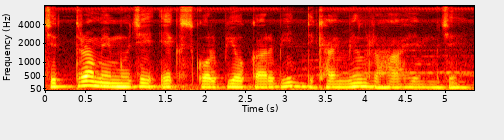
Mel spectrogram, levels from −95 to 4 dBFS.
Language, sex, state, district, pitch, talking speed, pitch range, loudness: Hindi, male, Arunachal Pradesh, Lower Dibang Valley, 115 Hz, 135 wpm, 105-125 Hz, -19 LUFS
